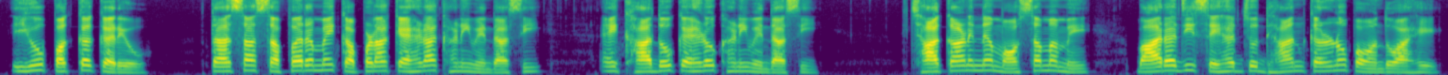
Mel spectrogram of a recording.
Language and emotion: Sindhi, neutral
